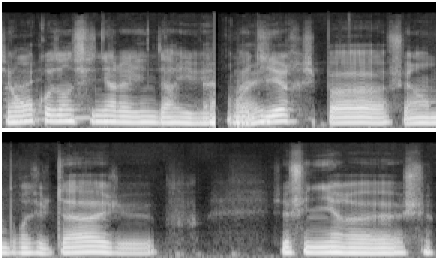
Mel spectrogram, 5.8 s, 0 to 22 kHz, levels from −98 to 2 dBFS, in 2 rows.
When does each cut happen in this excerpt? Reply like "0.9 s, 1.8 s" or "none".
1.4 s

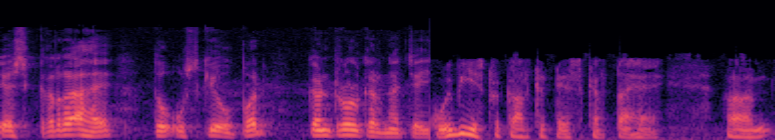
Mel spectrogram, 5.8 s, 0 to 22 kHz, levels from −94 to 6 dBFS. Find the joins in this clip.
3.2 s

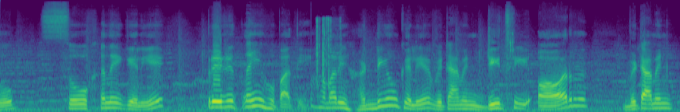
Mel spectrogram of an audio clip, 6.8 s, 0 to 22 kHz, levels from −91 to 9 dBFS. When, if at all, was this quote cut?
3.1 s

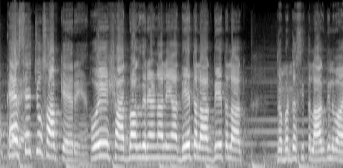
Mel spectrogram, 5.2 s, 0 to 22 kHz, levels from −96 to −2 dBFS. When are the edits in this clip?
1.2 s

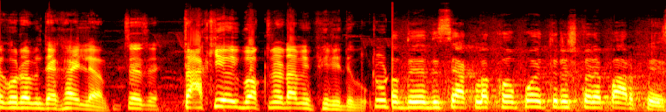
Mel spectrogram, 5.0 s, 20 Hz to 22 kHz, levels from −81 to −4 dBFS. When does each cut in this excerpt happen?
2.9 s

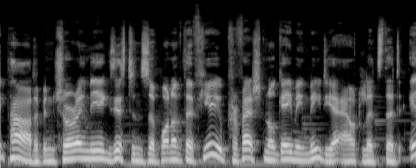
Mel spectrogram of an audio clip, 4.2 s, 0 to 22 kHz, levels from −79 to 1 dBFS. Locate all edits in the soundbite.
none

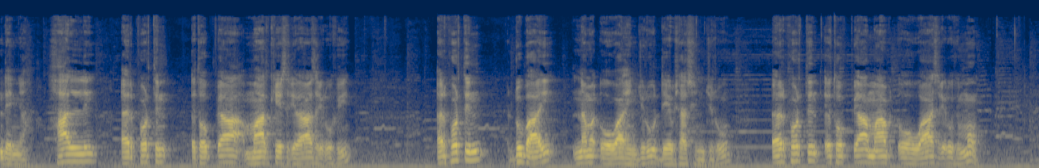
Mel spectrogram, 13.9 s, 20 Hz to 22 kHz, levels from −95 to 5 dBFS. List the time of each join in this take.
none

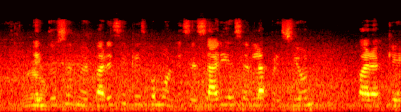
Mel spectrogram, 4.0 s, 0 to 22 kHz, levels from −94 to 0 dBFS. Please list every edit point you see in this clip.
none

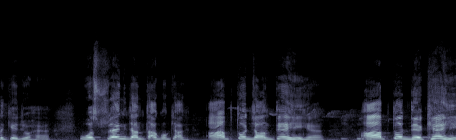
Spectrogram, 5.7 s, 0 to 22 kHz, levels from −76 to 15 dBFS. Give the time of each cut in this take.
none

